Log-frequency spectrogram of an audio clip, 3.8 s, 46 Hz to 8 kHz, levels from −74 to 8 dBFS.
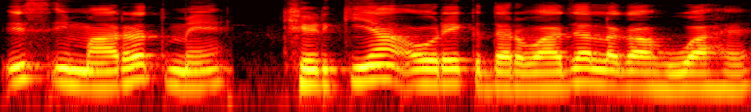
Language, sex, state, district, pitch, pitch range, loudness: Hindi, male, Jharkhand, Ranchi, 160 Hz, 145-175 Hz, -14 LUFS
